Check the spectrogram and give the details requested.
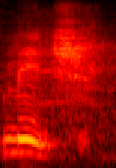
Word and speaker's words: mensch: The word is mensch. It rhymes with bench.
